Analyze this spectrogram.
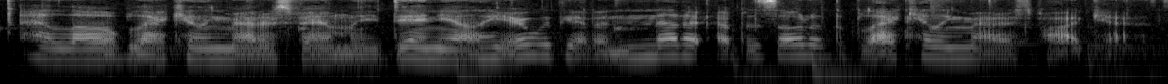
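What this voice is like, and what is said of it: Sick, unwell-sounding voice. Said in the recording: “As you may hear from my voice, I'm not quite back to 100%... allergies or a virus... my voice sounding like this”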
